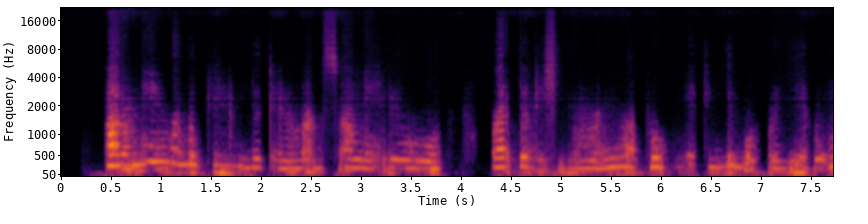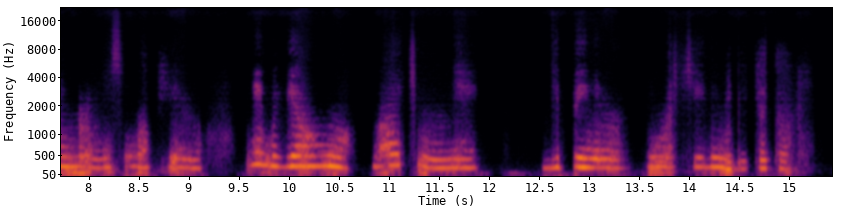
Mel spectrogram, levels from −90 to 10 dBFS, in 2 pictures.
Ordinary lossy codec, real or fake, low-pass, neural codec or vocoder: none; fake; none; codec, 44.1 kHz, 0.9 kbps, DAC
